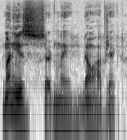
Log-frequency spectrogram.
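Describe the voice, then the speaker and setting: A man's voice: lowish voice, a little fast, creaky, dry recording. A man playing a nervous, well-mannered otter archaeologist in a comic radio drama, fussy, genteel and hesitant. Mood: genteel, eager.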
